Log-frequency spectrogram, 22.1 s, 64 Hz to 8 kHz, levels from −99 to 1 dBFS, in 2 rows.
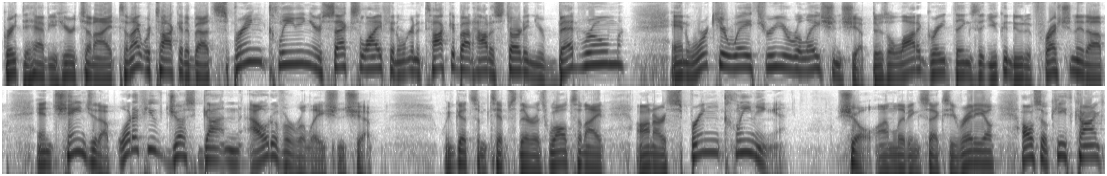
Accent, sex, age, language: American, male, 50-69, English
